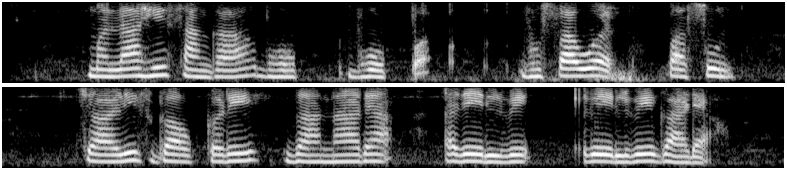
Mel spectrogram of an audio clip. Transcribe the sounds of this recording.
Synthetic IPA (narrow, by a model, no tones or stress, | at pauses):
məlaɦesãŋɡab | bʱo | bʱusaʋəɭpasuːn | t͡saɭiːsɡawkəɽed͡zanaɾja | ɾelʋe | ɾelʋeɡaɽja̰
